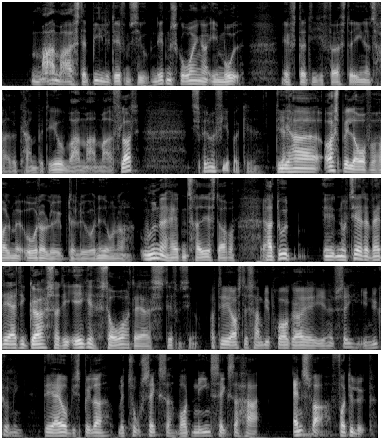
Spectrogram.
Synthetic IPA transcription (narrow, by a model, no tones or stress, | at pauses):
mɑ̈ːð̩ˠmɑ̈ːð̩ˠsd̥æb̥ḭːləd̥efen̩siʊ̰ned̥n̩sɡ̥oːeŋɐʔimo̝ð̞̰ˠʔefd̥ɐd̥ifɶɐsd̥əe̝̰ːnɒt͡sʰʁɑ̈ðˠʋəkʰɑ̈mb̥əd̥e̝æjo̝mɑ̈ːð̩ˠmɑ̈ːð̩ˠmɑ̈ːð̩ˠflɒ̽d̥ | d̥i̥sb̥e̝lɐmefḭːɐpʰɒlkʰe̝ðˠəd̥iɦɑ̈ɒ̽ssb̥e̝ləð̩ˠɒʊɐfɒɦɒ̽l̰meʔɔ̽ːɾ̥ɐlø̰ːb̥̚d̥ɑ̈lø̰ːb̥ɐne̝ð̞̰ˠɔ̽n̰ɐʔuð̞ˠn̩æɦæd̥ent͡sʰʁɛð̞ˠjəsd̥ɒ̽b̥ɐhɑ̈d̥u | no̝t͡sʰe̝ːɐðˠd̥ɑʋæɾ̥e̝æɐd̥iɡ̥ɶɐsɒ̽d̥iʔe̝ɡ̥əsɒʊɐd̥æɐsd̥e̝fensiʊʔɒ̽d̥e̝æɐɒ̽sd̥e̝sɑ̈məʋipʰʁœʊɐɡ̥ɶːɐienefse̝̰ːinykʰømeŋ | d̥e̝æɐjo̝ʋisb̥e̝lɐmet͡sʰo̝̰ːseɡ̥sɐʋɒd̥ene̝ːnəseɡ̥sɐhɑ̈ | ænsʋɑ̰̈ːfɒ̽d̥e̝lø̰ːb̥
